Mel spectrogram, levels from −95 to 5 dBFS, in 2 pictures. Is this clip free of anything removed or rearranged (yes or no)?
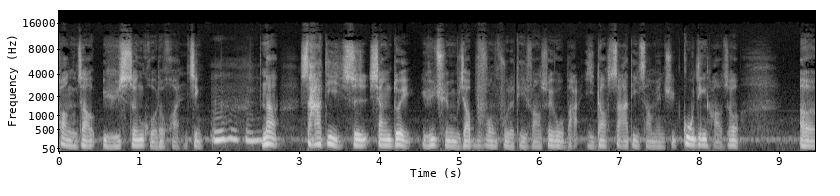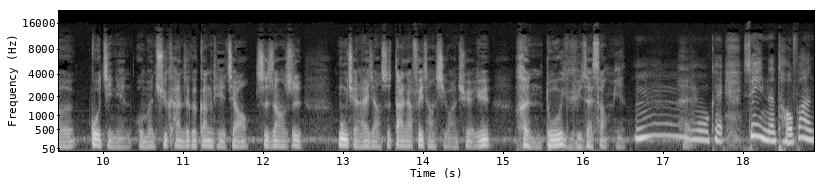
yes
